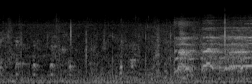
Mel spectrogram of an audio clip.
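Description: Heritage chickens on a two-hectare farm in Cebu cluck in a busy scatter of short calls, then a rooster's crow rises loud and drawn-out near the end, with other birds chattering around it.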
